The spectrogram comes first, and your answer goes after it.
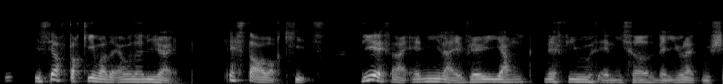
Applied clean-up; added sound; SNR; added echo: neural mask model DeepFilterNet 3.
